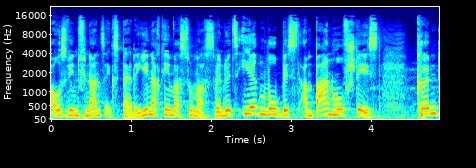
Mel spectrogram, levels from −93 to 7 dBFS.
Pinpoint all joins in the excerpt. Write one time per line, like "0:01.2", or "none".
none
